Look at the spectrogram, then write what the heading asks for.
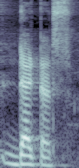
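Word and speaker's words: debtors: next topic मेरे पास डेटर्स इसमें बीज वह साइलेंट है ठीक है देनदारियां बेगम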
